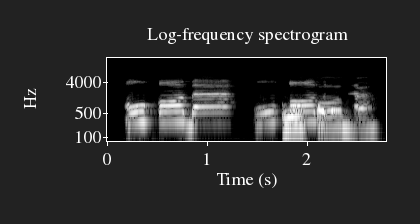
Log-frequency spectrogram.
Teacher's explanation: qaf itu kan makharijul hurufnya pangkal lidah menyentuh langit-langit yang lunak.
